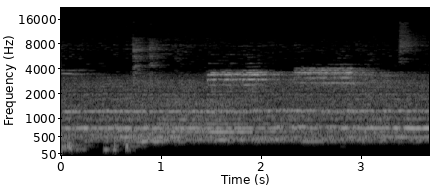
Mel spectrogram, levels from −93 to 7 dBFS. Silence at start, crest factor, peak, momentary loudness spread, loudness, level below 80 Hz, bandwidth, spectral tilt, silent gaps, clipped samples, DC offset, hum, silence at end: 0 s; 16 dB; -24 dBFS; 7 LU; -37 LUFS; under -90 dBFS; 14.5 kHz; -2 dB/octave; none; under 0.1%; under 0.1%; none; 0 s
